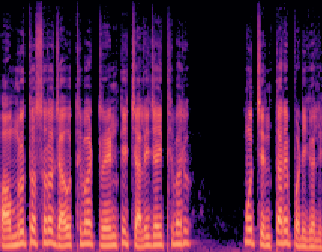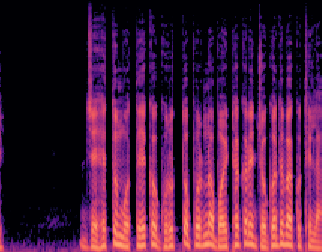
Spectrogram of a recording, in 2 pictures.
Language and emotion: Odia, sad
